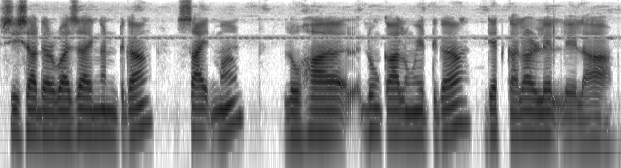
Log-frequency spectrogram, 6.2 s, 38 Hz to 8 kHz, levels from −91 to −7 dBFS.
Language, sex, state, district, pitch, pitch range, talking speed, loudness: Wancho, male, Arunachal Pradesh, Longding, 120 Hz, 115-125 Hz, 135 wpm, -20 LUFS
